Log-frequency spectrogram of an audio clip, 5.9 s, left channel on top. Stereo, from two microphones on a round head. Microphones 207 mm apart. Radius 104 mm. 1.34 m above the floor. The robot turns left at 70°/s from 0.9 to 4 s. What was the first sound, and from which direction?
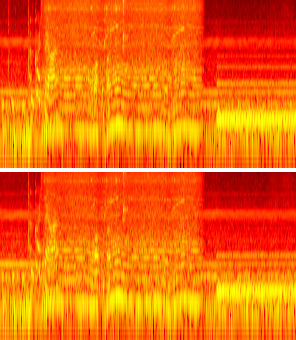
A man speaking, 5° left (ahead or behind).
